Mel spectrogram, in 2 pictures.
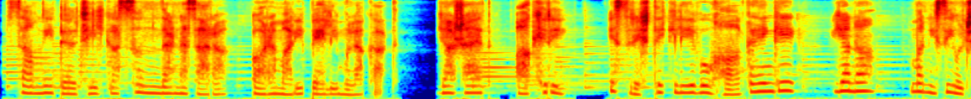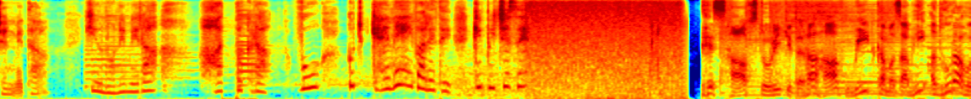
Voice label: female voice; Mcvities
